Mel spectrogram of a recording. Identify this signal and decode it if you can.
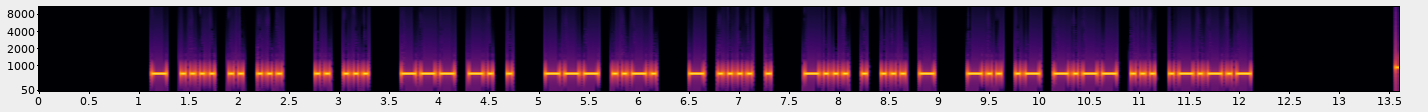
Morse code, heard as a keyed tone, about 25 wpm, 700 Hz. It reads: THIS IS ONE OF THE BEST DAYS.
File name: practice / 25wpm / Sentences with 4-Word Phrases - 25wpm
